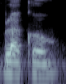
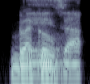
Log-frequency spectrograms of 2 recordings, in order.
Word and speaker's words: Blacko: The pronunciation for my name is just Blacko. Blacko.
